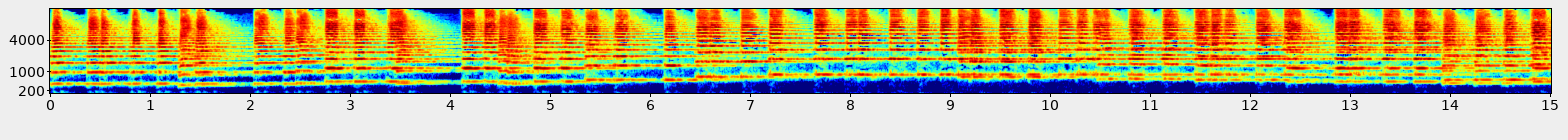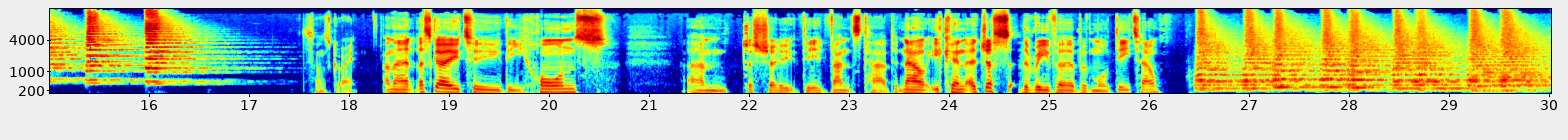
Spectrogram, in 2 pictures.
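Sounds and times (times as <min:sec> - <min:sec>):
trumpets playing short detached notes: 0:00.0 - 0:17.2, 0:26.4 - 0:30.0.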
